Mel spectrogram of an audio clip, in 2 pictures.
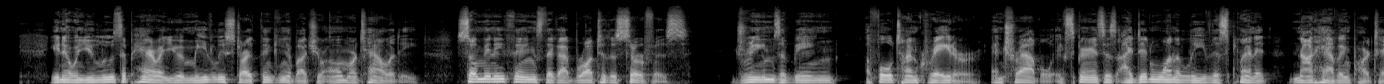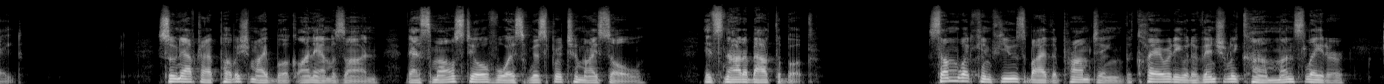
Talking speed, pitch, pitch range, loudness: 165 wpm, 100 Hz, 90-115 Hz, -19 LUFS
